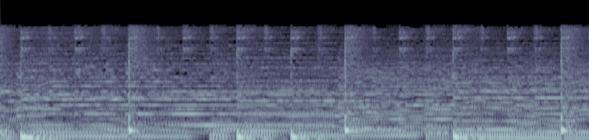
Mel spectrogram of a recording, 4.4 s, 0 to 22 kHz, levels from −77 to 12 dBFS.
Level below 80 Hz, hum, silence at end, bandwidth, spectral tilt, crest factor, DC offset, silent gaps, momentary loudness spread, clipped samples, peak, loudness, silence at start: -22 dBFS; none; 0 s; 11.5 kHz; -4.5 dB/octave; 16 dB; under 0.1%; none; 3 LU; under 0.1%; 0 dBFS; -18 LUFS; 0 s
